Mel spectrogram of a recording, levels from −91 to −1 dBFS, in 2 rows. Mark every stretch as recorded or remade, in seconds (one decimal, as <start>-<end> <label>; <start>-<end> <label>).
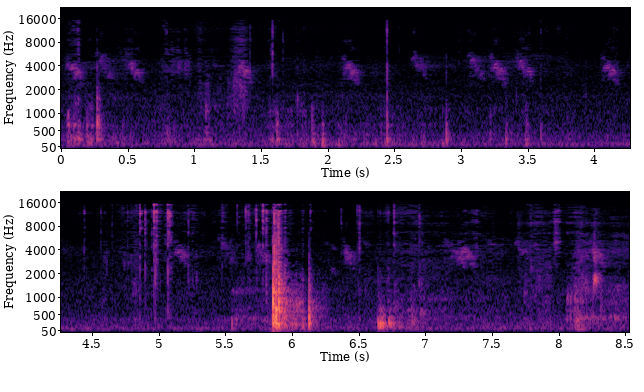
0.0-2.8 remade; 2.8-6.4 recorded; 6.4-8.5 remade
